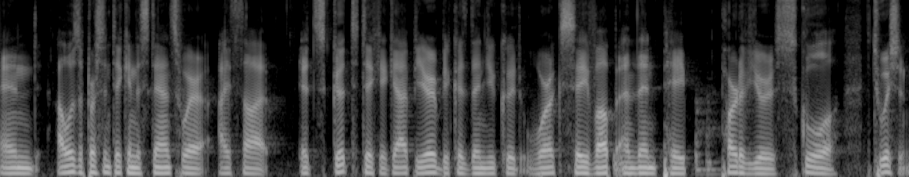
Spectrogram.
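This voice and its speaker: In a very clean recording with a silent background and a dry, close sound with no echo, a man with a Canadian accent and a very deep, low pitch speaks at a moderate pace in a monotone, flat intonation. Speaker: podcast host. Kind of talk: casual interview chat. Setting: in-person at guest's home. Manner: halting, bounces between ideas.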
